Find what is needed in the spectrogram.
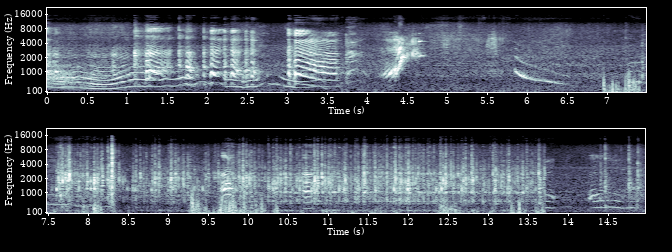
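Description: A baby laughing and squealing in high, wavering bursts, with a couple of rising and falling squeals. From about halfway, this gives way to a run of dull thumps and knocks.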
